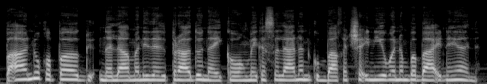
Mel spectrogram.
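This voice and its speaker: A woman's voice: mid-range voice, flat delivery, fast talker, a little mellow, soft background music, lightly acted. A woman voicing a blunt, sensible friend in an audio drama, matter-of-fact and admonishing. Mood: cautioning.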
